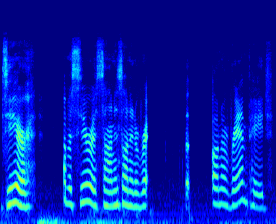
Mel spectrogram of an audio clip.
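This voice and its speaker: Woman as high, bright, fussily proper anime character. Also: normal speed, clear, resonant tone, dry recording, lightly acted. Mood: flustered. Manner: fussy, formal diction. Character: flustered, proper, old-fashioned polite young character. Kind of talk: anime comic dub.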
